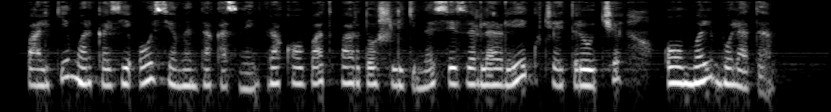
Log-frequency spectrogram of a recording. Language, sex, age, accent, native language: Uzbek, female, 25-34, Samarqand, Uzbek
